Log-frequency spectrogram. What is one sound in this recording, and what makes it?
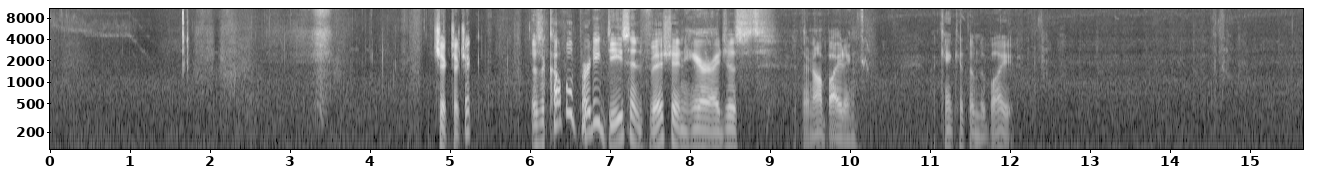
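A fishing reel clicks and whirs as it is cranked.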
